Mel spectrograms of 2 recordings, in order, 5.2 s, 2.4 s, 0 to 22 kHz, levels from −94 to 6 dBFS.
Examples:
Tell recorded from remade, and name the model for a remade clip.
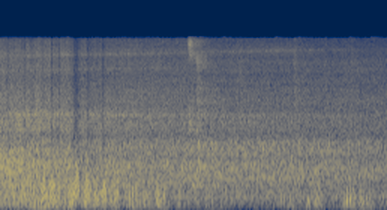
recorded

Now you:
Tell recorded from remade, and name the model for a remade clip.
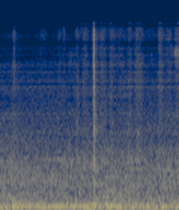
remade, codec, SNAC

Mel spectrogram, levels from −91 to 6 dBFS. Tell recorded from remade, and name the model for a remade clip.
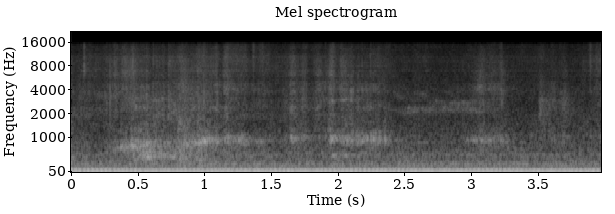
remade, autoencoder, DAC-VAE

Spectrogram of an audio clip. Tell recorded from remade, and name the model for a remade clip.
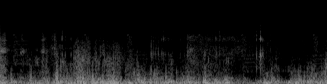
recorded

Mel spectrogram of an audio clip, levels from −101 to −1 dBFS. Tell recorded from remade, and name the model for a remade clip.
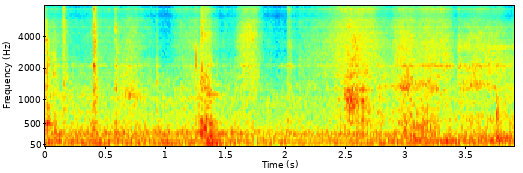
remade, autoencoder, DAC-VAE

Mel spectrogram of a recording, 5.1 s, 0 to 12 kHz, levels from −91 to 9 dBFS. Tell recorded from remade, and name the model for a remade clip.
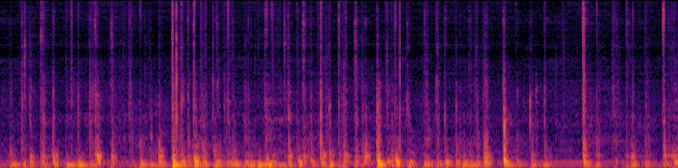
remade, codec, SNAC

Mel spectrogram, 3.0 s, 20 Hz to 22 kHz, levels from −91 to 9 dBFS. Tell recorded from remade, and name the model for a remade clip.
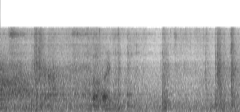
remade, codec, SNAC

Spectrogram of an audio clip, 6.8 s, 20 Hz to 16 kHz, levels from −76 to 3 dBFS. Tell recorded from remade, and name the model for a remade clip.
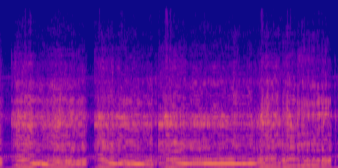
recorded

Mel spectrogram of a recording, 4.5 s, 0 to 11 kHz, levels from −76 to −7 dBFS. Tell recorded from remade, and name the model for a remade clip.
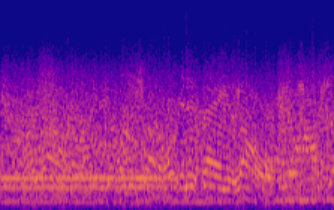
recorded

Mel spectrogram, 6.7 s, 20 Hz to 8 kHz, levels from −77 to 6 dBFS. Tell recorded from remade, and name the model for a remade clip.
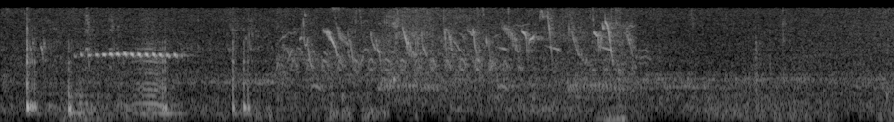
recorded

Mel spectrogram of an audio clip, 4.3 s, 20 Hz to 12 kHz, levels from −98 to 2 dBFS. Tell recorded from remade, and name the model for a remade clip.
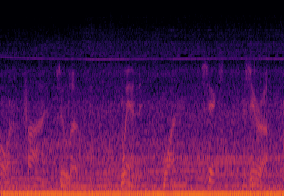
recorded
